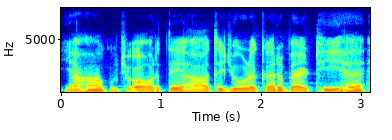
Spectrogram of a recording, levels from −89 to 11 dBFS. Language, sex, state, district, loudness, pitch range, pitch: Hindi, male, Jharkhand, Ranchi, -16 LUFS, 120-130 Hz, 125 Hz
